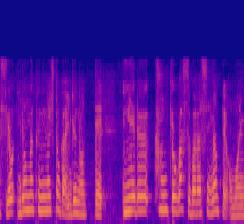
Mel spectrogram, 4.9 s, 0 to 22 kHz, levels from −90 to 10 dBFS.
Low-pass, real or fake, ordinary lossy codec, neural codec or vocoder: 7.2 kHz; fake; none; codec, 44.1 kHz, 2.6 kbps, SNAC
